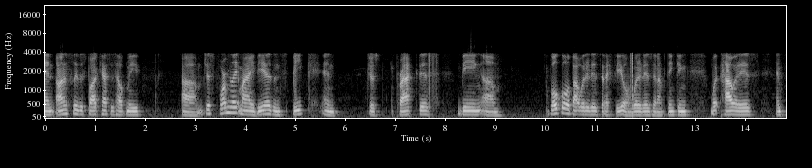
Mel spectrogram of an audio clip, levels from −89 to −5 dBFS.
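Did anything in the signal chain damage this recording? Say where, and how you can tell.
Yes. Bit errors on a digital phone line damaged the transmission stage, in three short bursts: 4.99 to 5.03 s, 7.66 to 7.84 s, and 11.71 to 11.75 s. Each burst is a cluster of sharp ticks and crackle riding on speech that keeps its level and band-limited telephone tone below 4 kHz. Because G.711 stores each sample as one logarithmic byte, a flipped sign or high-order bit throws single samples far off, producing clicks. The density suggests an error rate of a fraction of a percent.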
